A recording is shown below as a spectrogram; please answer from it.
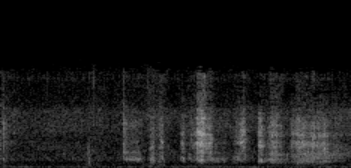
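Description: Several faint, short rustles and scrapes in the second half, like handling a food pouch and scraping a spoon in it while eating, over a faint steady low hum.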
